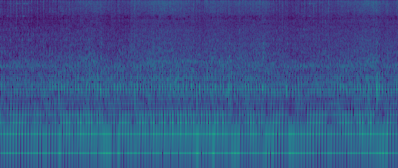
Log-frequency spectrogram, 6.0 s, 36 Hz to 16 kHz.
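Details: Poulan XT 12538 riding mower, 12.5 hp single-cylinder, 38-inch deck, warm, after a new carburetor replaced one leaking fuel into the crankcase: loping, uneven idle with occasional stumbles and misses. Rough running; owner suspects intake and exhaust valves need readjusting.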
